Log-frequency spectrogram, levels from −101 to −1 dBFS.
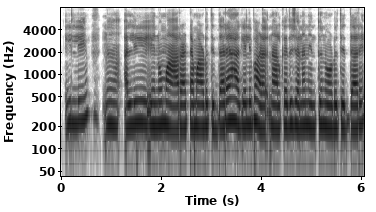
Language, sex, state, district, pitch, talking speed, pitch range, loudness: Kannada, female, Karnataka, Bidar, 205 Hz, 130 wpm, 195-215 Hz, -15 LUFS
